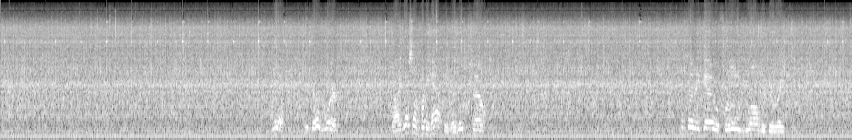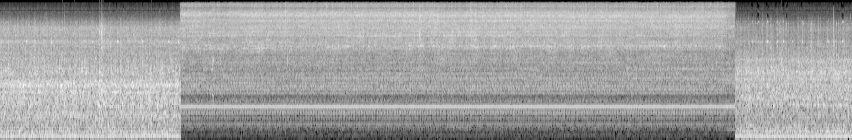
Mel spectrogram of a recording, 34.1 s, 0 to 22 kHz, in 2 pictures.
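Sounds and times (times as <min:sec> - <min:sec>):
lathe motor humming: 0:00.0 - 0:34.0
thin steady whine: 0:20.6 - 0:31.8.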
